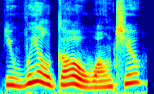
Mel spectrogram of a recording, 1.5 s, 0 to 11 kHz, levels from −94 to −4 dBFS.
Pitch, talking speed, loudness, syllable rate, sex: 235 Hz, 195 wpm, -15 LUFS, 3.6 syllables/s, female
